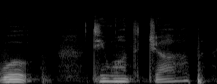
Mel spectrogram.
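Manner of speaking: put-on soft, gentle voice with slight southern accent. Recalling being offered a job, in Paul Taylor's soft southern accent. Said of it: "he's got this very like soft, s- s- slightly southern accented s- voice that he uses".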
